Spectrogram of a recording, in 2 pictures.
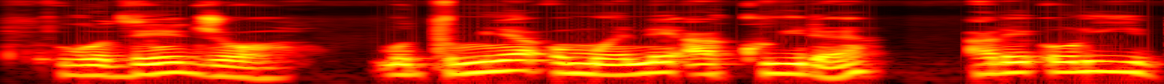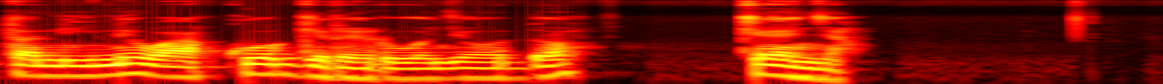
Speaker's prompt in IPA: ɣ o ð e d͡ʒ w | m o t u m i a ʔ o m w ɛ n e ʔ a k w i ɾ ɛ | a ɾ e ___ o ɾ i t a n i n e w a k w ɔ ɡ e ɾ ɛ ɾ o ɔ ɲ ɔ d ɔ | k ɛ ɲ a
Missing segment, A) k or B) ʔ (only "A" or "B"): B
